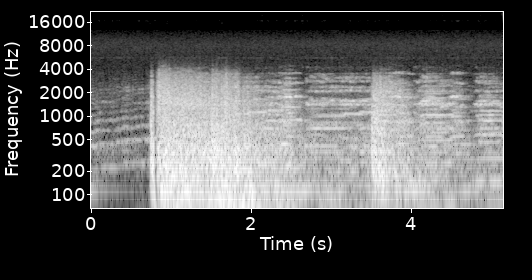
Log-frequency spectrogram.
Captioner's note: cannons booming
